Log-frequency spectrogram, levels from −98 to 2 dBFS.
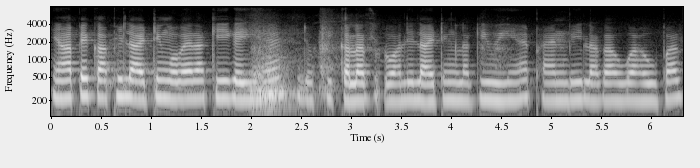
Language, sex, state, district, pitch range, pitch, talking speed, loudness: Hindi, female, Haryana, Rohtak, 200-220 Hz, 210 Hz, 210 wpm, -18 LUFS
